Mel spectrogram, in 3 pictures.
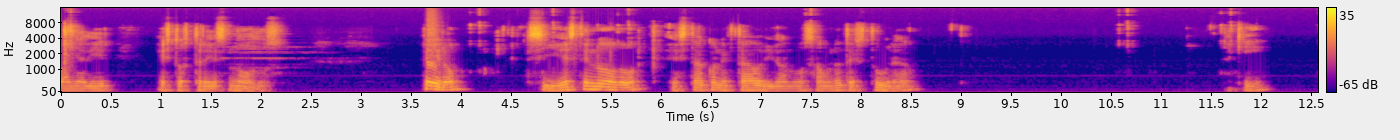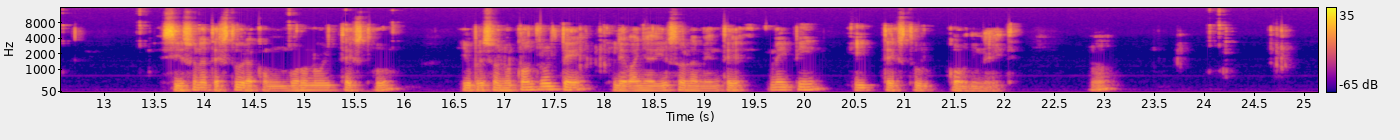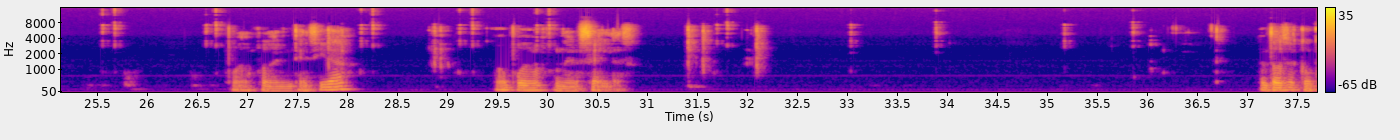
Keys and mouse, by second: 4.2 click, 4.4 Delete, 5.2 Delete, 5.8 Delete, 10.6 click, 11.6-15.0 drag, 15.5 click, 17.6 ctrl+t, 24.1 ctrl+shift+click, 25.6 click, 26.6 click, 28.2 ctrl+shift+click, 29.2 ctrl+shift+click, 30.0 click, 31.8 ctrl+shift+click, 33.0-34.1 middle drag, 35.3-36.5 middle drag.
